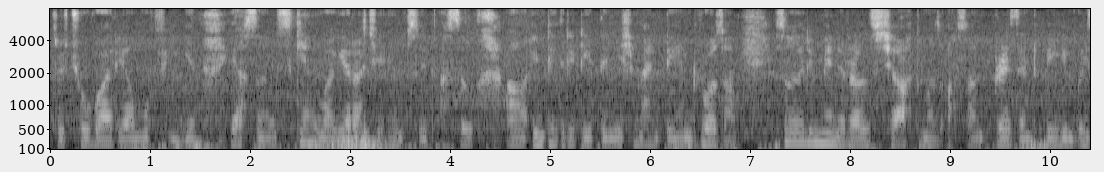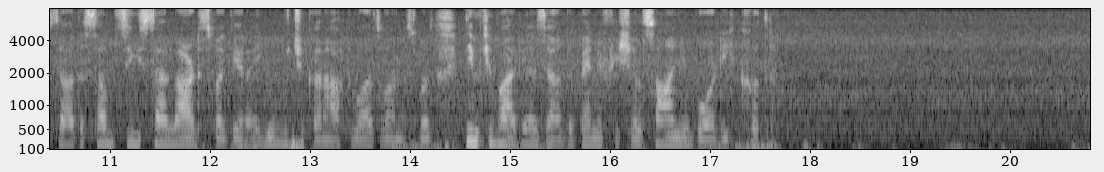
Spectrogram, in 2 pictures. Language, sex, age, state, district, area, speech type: Kashmiri, female, 18-30, Jammu and Kashmir, Ganderbal, rural, spontaneous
